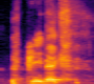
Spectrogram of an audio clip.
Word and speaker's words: Penix: Penix. – Hey, you're on a roll today. – No, it's always Penix to me. That's how you pronounce it.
